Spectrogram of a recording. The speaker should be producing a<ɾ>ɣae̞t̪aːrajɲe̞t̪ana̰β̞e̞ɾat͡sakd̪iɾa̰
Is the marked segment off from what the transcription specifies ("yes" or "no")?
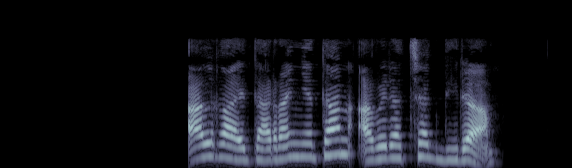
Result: yes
